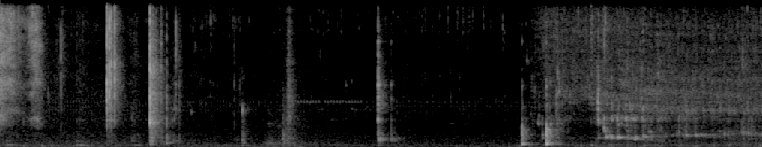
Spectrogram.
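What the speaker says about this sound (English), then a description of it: "I'll have a sip of my mineral water." Mineral water is poured into a glass for a sip at a meal of chicken and black summer truffles. Scattered soft clicks and taps of tableware lead into a short, close pouring stream near the end, with no talking.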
